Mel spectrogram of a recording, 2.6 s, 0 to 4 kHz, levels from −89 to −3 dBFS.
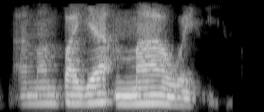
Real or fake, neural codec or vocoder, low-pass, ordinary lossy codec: real; none; 3.6 kHz; MP3, 24 kbps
